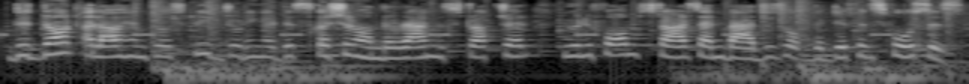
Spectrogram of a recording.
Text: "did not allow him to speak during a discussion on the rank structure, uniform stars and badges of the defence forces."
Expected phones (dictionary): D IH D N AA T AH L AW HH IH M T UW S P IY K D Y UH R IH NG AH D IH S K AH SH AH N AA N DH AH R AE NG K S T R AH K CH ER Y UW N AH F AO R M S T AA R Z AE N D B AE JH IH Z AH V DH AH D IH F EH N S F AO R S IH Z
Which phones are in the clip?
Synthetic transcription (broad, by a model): D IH D N AA T AH L AW HH IH M T UW S P IY K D Y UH R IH NG AH D IH S K AH SH AH N AA N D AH R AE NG S T R AH K CH ER Y UW N AH F AO R M S T AA R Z AE N D B AE JH IH Z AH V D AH D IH F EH N S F AO R S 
